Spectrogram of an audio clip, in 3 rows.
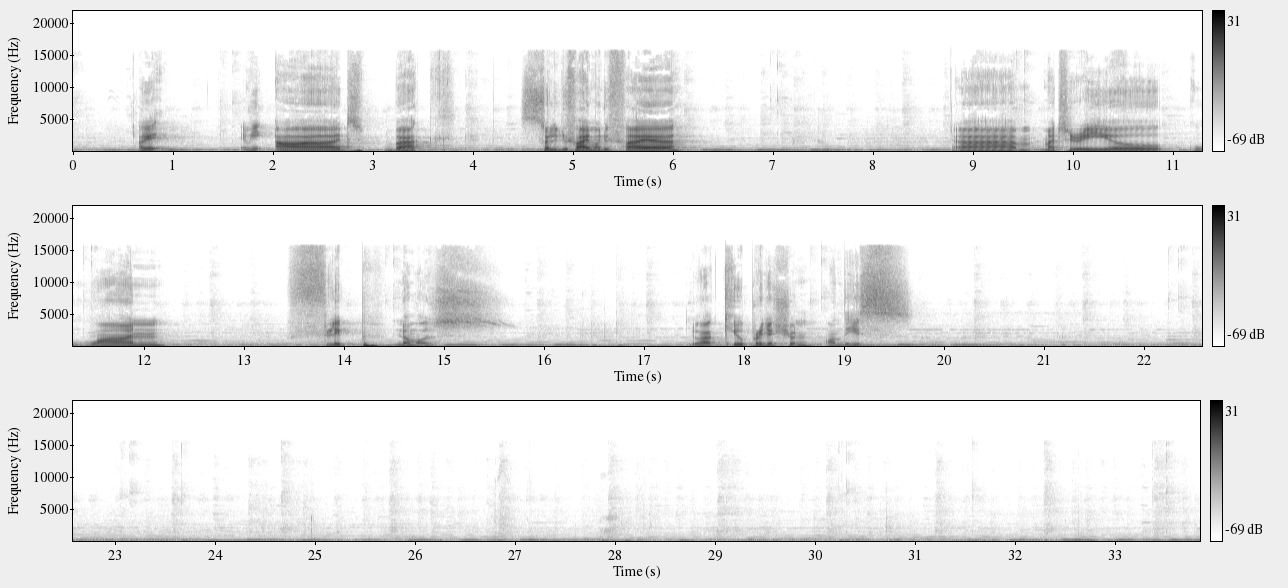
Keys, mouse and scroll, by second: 0.0 q, 7.0 click, 7.4 scroll up 1, 9.4-14.5 drag, 16.4 Tab, 16.7 a, 18.7 u, 19.2 Tab, 23.0 Left, 23.7 Left, 23.7-26.8 drag, 26.8 /, 28.1 alt+a, 30.3 click, 31.5 click, 32.5 g.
